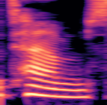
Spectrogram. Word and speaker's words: Thames: It's the Thames.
